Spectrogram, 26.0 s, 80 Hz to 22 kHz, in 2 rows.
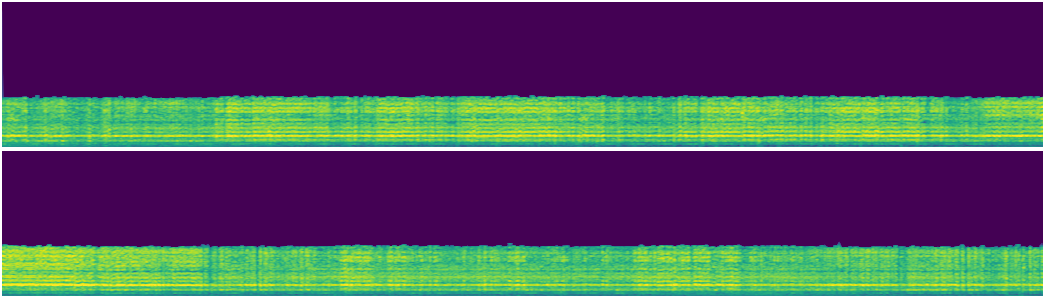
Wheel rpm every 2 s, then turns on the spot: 160, 160, 160, 160, 160, 160, 160, 150, 160, 160, 160, 160, 160.
none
